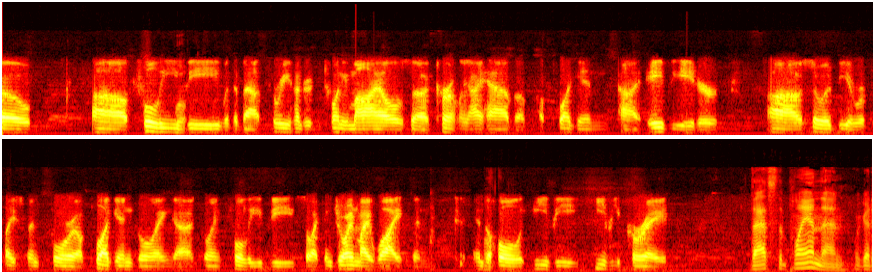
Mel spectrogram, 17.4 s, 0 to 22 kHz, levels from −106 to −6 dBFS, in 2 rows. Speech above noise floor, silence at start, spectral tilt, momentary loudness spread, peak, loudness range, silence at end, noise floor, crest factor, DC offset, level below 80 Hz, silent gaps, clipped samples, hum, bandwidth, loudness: 36 dB; 0 s; -5.5 dB/octave; 14 LU; -8 dBFS; 4 LU; 0 s; -64 dBFS; 20 dB; under 0.1%; -68 dBFS; none; under 0.1%; none; 9.4 kHz; -28 LUFS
